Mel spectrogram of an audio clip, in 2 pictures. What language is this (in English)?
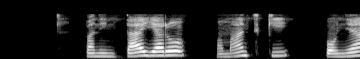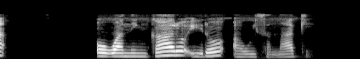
Ashéninka Perené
